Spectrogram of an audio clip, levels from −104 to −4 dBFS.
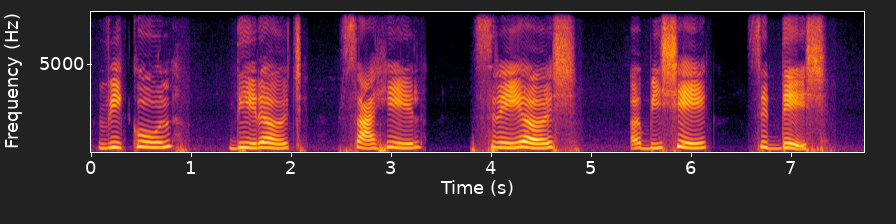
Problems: none marked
